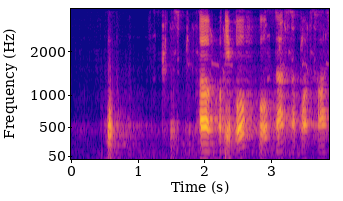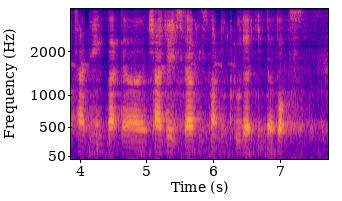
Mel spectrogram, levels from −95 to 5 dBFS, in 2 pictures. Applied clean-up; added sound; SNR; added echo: neural separator model SepFormer DNS4.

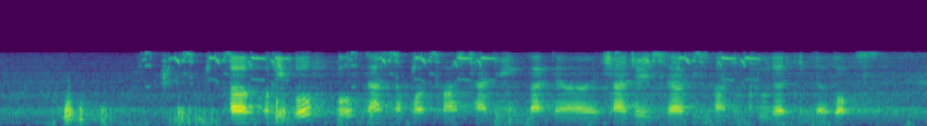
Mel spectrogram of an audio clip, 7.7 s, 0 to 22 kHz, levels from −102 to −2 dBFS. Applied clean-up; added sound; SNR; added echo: none; Bird; 12 dB; reverberation time 1.0 s.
